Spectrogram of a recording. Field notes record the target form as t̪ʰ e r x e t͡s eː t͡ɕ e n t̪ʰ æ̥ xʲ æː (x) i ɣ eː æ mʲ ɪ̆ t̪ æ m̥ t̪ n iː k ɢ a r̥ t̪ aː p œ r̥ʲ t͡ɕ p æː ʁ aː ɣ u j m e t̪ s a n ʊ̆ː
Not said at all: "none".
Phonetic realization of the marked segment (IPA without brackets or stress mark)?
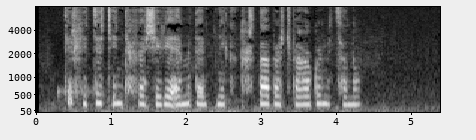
ʃ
